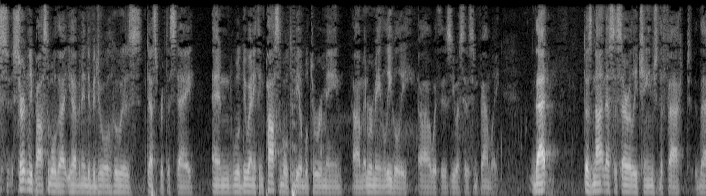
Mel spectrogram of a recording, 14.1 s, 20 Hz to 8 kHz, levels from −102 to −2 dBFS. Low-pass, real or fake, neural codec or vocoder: 7.2 kHz; real; none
